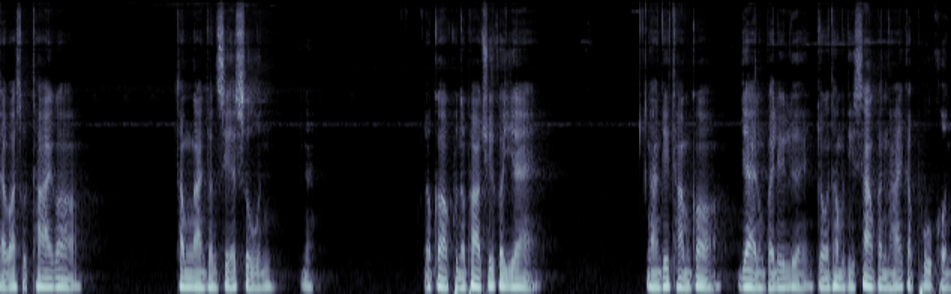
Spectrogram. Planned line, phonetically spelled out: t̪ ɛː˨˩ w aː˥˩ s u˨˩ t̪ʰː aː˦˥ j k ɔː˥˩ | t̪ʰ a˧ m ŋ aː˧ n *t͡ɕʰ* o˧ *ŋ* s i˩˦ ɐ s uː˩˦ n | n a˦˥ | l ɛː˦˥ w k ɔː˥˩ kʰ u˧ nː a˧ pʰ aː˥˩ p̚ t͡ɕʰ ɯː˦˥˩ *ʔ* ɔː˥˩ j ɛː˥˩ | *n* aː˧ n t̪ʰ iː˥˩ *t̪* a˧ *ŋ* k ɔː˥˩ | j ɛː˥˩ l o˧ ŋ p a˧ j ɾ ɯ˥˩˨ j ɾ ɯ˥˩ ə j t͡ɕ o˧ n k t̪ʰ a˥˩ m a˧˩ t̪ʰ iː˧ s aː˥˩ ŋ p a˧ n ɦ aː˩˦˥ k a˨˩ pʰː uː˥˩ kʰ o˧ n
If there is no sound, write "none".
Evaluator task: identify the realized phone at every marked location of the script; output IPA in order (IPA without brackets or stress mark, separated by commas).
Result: t͡ɕ, n, k, ŋ, t̪ʰ, m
